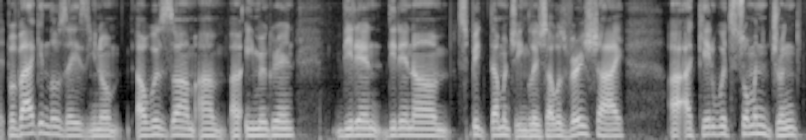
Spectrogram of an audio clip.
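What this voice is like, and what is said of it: Noticeable non-native English accent. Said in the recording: “You can hear it. I have a huge accent ... you have an accent. I don't know how huge it is”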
